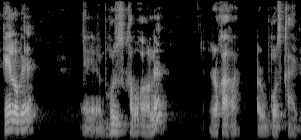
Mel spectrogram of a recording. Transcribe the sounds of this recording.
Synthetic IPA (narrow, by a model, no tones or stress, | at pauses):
ɛkɛlɔɡɛ | bʱũzkʰabɔkaɹɔnɛ | ɹɔkʰaɦɔj | a̰ɹubʱũzkʰa̰j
